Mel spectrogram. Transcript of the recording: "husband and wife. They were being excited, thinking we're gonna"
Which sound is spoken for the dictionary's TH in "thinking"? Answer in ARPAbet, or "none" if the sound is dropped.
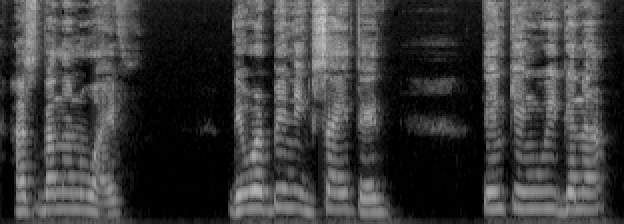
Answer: T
